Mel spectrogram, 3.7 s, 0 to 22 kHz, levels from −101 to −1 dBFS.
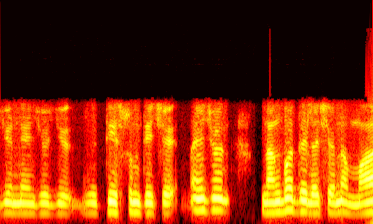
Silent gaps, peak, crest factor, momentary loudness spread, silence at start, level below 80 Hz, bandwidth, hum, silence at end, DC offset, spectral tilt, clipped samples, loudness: none; 0 dBFS; 16 dB; 9 LU; 0 s; -66 dBFS; 4.3 kHz; none; 0 s; under 0.1%; -8 dB/octave; under 0.1%; -18 LUFS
